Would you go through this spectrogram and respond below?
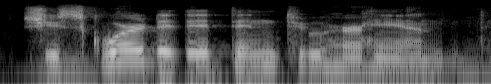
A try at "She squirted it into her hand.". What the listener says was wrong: Okay, so instead of squeer, squir.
